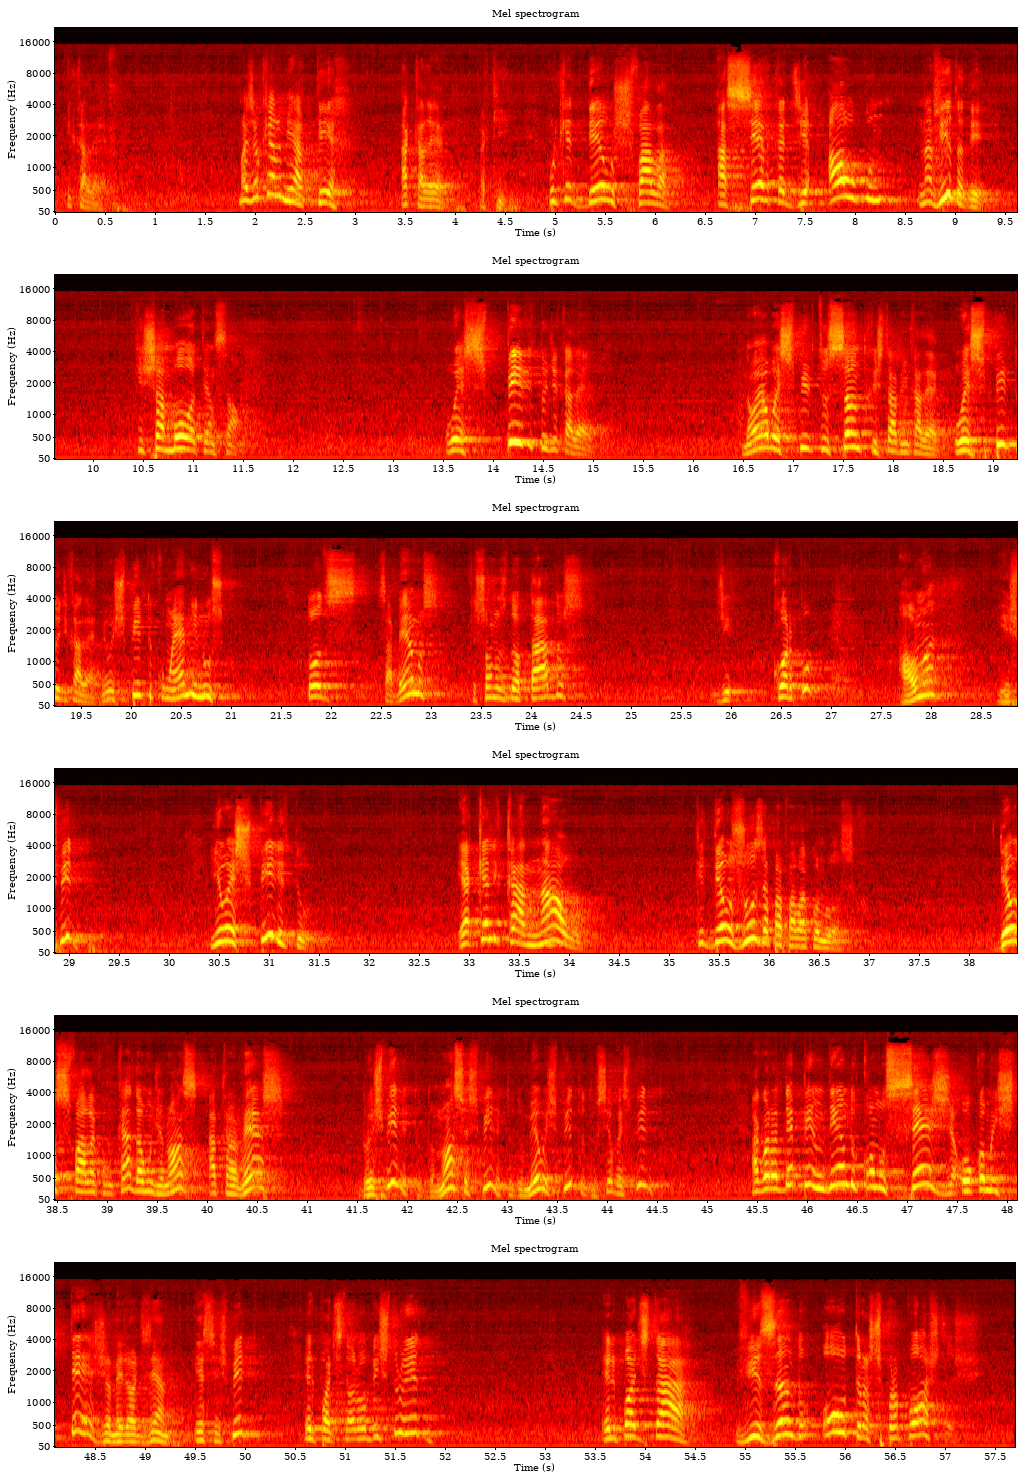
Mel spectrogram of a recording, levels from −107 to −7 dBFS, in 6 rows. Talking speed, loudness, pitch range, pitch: 115 wpm, -37 LUFS, 210-295 Hz, 250 Hz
